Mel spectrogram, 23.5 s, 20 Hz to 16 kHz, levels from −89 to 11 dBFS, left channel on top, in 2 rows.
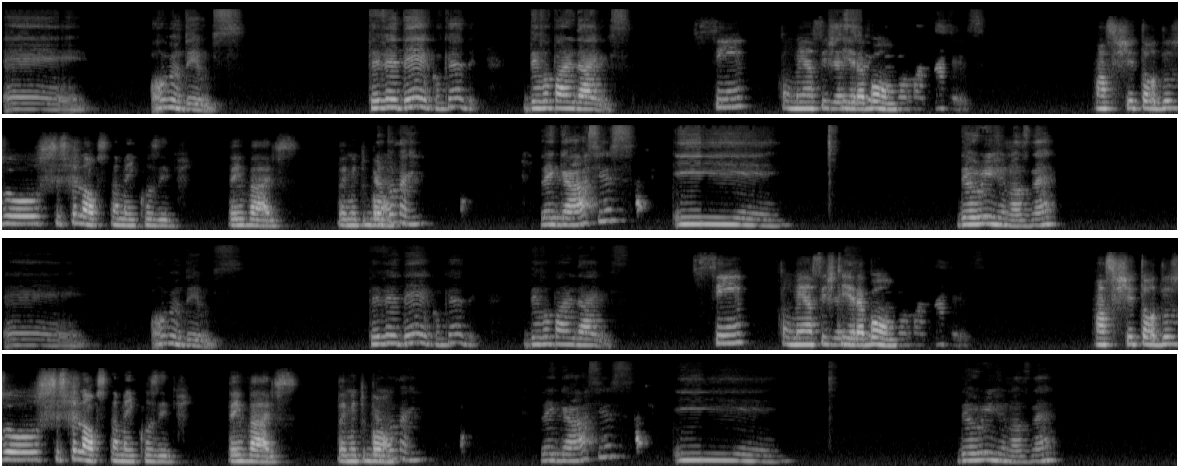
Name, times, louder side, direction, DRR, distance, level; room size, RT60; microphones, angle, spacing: voice 1, 0.0-0.9 1.5-2.3 3.7-4.8 5.2-6.1 8.3-9.7 15.5-16.0 17.1-18.0 18.5-19.7 21.3-22.3, left 5 dB, 70° left, 0.5 m, -32 dB
voice 2, 7.1-7.4 7.8-8.9 10.9-13.5 14.0-14.7 15.1-15.7, right 2 dB, 85° right, 1.7 m, -27 dB
5.5 x 4.9 x 3.6 m
head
